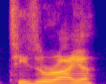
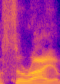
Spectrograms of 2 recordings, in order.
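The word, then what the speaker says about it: Tzariah: Shalom to Tizariah. Oh, Sariah, my bad. It says the T is silent right there.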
